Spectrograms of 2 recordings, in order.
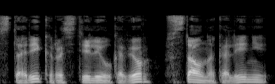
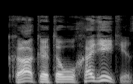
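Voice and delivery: raised, indignant question; furious yell; 5 semitones higher, 6 dB louder than usual. A narrator's reading. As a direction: throw the order back in anger. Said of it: "завопил разъярённый Мурат". (возмущённо, повышая голос)

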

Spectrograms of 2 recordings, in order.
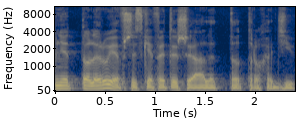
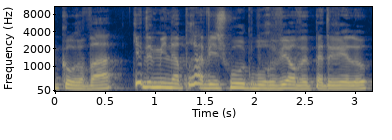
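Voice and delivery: raised, forceful impression of a famous countryman; imitating the greatest Pole; 8 semitones higher, 3 dB louder than usual. A narrator's reading. Narrator imitating Poland's greatest man to demand a repair, mock impression. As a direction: put on a higher-pitched mock great-man voice. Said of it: "naśladując głos największego Polaka".

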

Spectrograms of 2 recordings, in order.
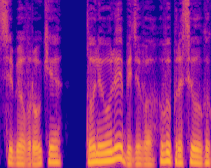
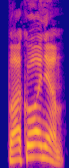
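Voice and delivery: called-out command; 7 semitones higher, 4 dB louder than usual. A narrator's reading. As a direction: call the troop to horse. Commander calls the troop to mount.

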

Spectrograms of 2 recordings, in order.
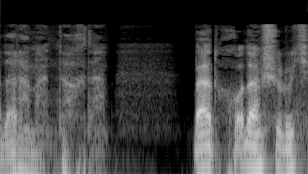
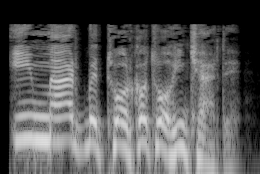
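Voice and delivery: high, raised denouncing voice; indignant, pitched-up complaint; loud accusation; 11 semitones higher, 5 dB louder than usual. A narrator's reading. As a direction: denounce him loudly to the police. Accuser denounces man to policeman.

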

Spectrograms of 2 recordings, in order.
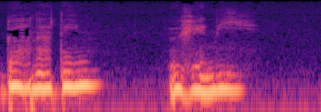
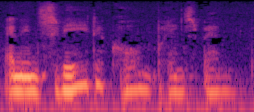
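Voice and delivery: soft intimate near-whisper; murmured secret between lovers; hushed secret talk; 10 dB quieter than usual. Acted. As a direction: confide it softly, barely voiced.

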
